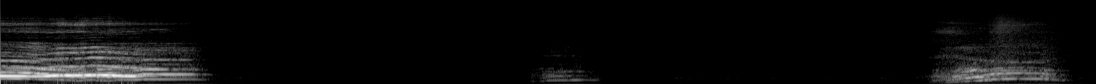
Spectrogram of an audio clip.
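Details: Two Alaskan Malamutes, Tuvaaq then Aanaga, inside a house, vocalizing so people outside know they are there: a two-second wavering howl-like woo, a long silence with one faint short note, then a shorter rising-falling howl.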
